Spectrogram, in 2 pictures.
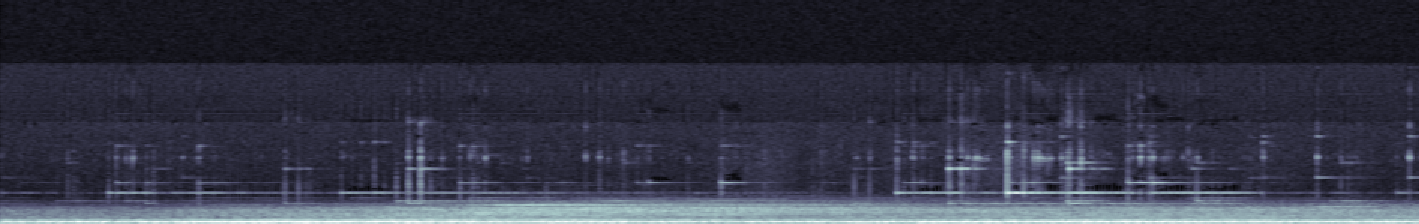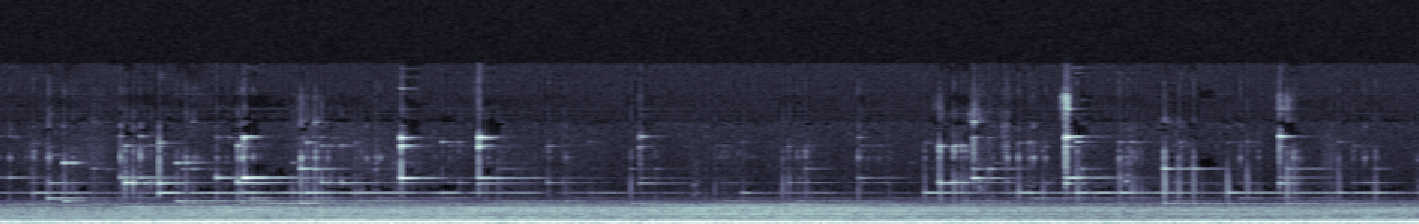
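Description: Small chimes tinkle in bright, scattered pings.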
